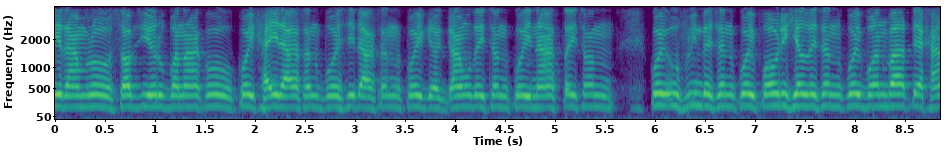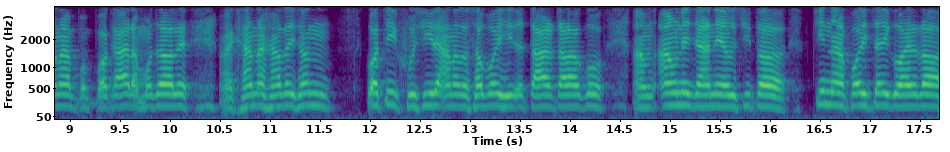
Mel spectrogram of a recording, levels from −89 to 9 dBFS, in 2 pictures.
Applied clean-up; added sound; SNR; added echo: none; none; none; none.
